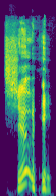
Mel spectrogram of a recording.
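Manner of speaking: high, loud "shoot me" dare; taunting shout. Real, not acted. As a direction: yell it up at the enemies. Daring enemies while laughing.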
